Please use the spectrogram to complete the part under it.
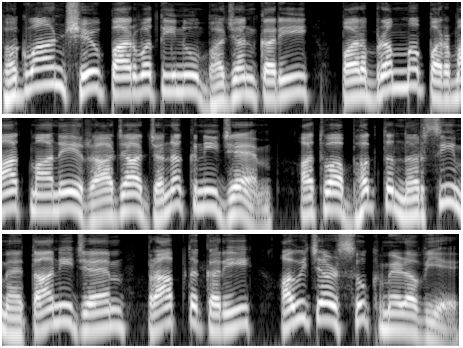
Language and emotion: Gujarati, neutral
